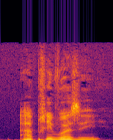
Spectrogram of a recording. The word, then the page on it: apprivoiser: [a.pʁi.vwa.ze]; France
